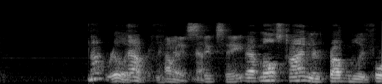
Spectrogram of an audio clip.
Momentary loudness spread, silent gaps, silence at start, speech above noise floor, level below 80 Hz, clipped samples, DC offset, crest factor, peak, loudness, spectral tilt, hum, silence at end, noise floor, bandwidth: 9 LU; none; 0.9 s; 40 dB; -72 dBFS; under 0.1%; under 0.1%; 20 dB; -8 dBFS; -27 LUFS; -5 dB/octave; none; 0 s; -66 dBFS; 7.4 kHz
